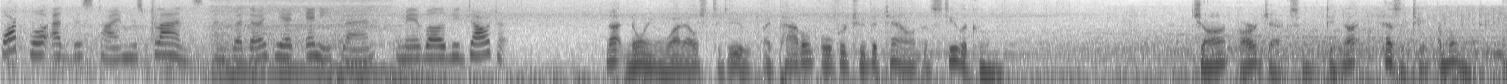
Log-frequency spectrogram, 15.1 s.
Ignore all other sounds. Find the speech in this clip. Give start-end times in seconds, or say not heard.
0.0-5.1, 6.0-10.1, 11.9-14.8.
